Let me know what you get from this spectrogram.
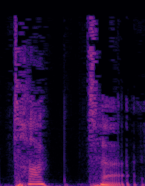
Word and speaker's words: talk: Okay, talk to 要注意，不是偷。 Okay, 它是 ta 这个嘴巴张开，偷他跟 talk to 区别很大。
